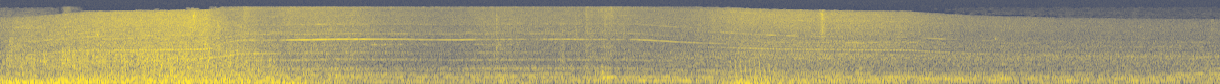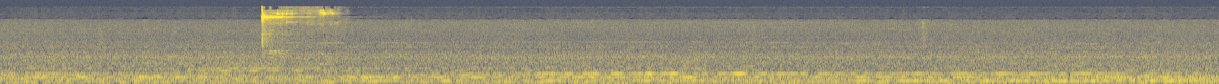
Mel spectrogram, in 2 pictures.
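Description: A spacecraft's engines hum steadily and low.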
